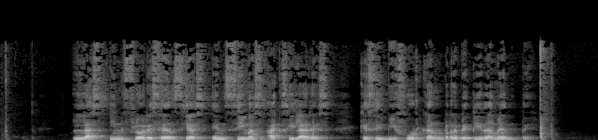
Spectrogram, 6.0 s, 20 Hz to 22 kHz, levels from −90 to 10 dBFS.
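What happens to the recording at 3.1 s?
A single loud pop from 3.13 to 3.15 s, between "inflorescencias en cimas" and "que se bifurcan", likely a voltage spike, stands roughly 10 dB above the speech, a sharp waveform spike and a thin full-band vertical line on a spectrogram.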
